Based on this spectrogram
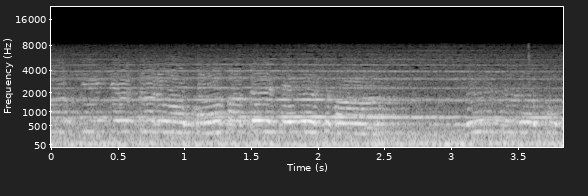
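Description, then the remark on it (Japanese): A fire engine's wailing siren rises and falls over steady low road rumble, sounding fairly loud as it passes by. “ちょっと消防車が来ました。”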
